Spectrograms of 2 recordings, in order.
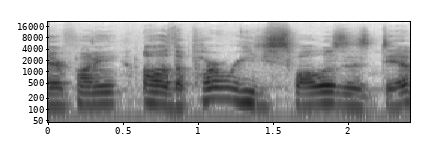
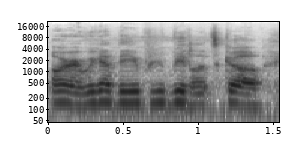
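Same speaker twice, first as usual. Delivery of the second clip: ordinary delivery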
